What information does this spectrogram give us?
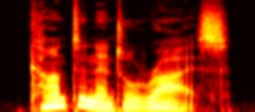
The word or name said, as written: Continental Rise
